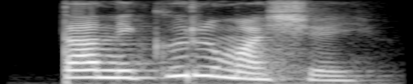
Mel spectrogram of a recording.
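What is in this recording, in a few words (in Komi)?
тані кырымасьӧй, Komi, female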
